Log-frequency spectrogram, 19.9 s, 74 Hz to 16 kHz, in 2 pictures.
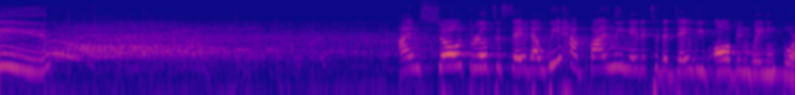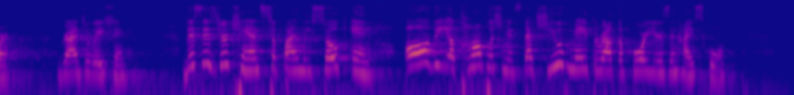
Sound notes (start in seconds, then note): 4.4 applause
